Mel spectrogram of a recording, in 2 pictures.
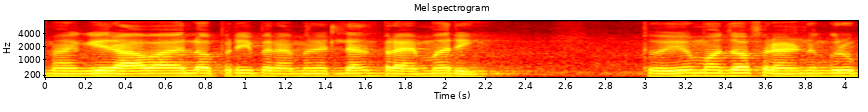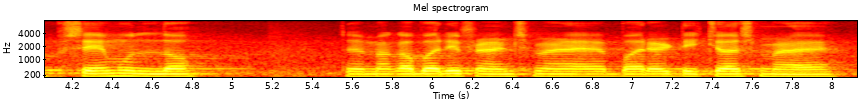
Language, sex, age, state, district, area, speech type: Goan Konkani, male, 18-30, Goa, Bardez, urban, spontaneous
